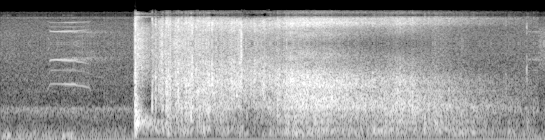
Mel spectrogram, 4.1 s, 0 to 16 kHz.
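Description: A single shot from a Winchester 94 lever-action rifle in .30-30, about a second in, followed by a long rolling echo that dies away over about three seconds.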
